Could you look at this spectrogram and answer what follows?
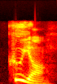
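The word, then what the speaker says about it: couillon: be fun so the your Cajun word is going to be kuong KU depending on so depend if you you spell it formally it would be like c u l l i o n but colloquially it is often spelled like c o n y in like okay look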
